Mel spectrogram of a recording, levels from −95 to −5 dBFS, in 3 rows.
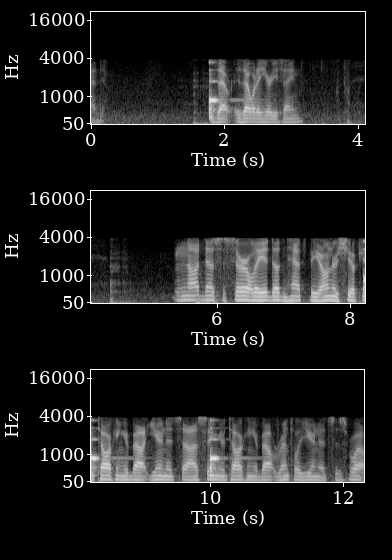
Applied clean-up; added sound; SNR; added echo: none; Bowed string instrument; -2 dB; none.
